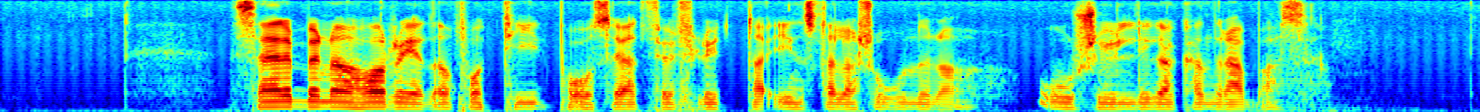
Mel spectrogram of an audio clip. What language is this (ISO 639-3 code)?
swe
